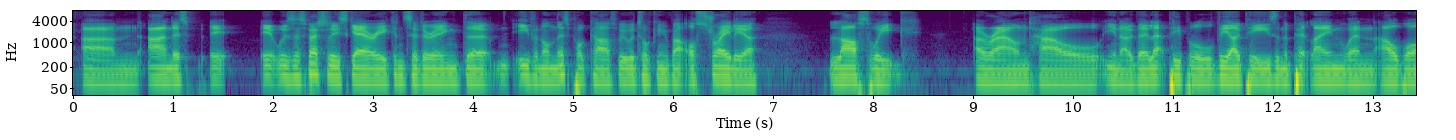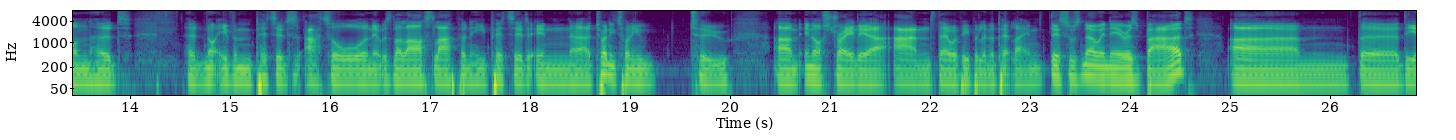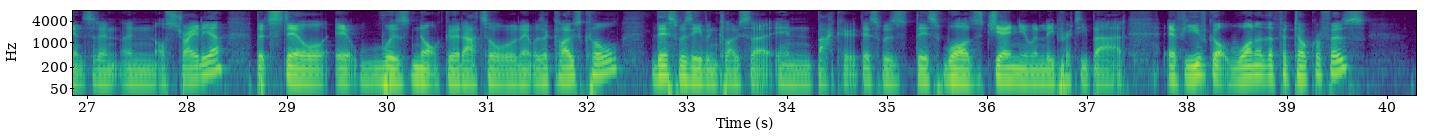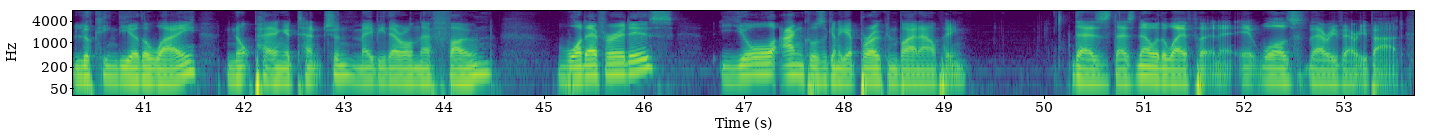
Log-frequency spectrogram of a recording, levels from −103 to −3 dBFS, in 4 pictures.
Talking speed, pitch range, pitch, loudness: 165 wpm, 85-100 Hz, 90 Hz, -26 LUFS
